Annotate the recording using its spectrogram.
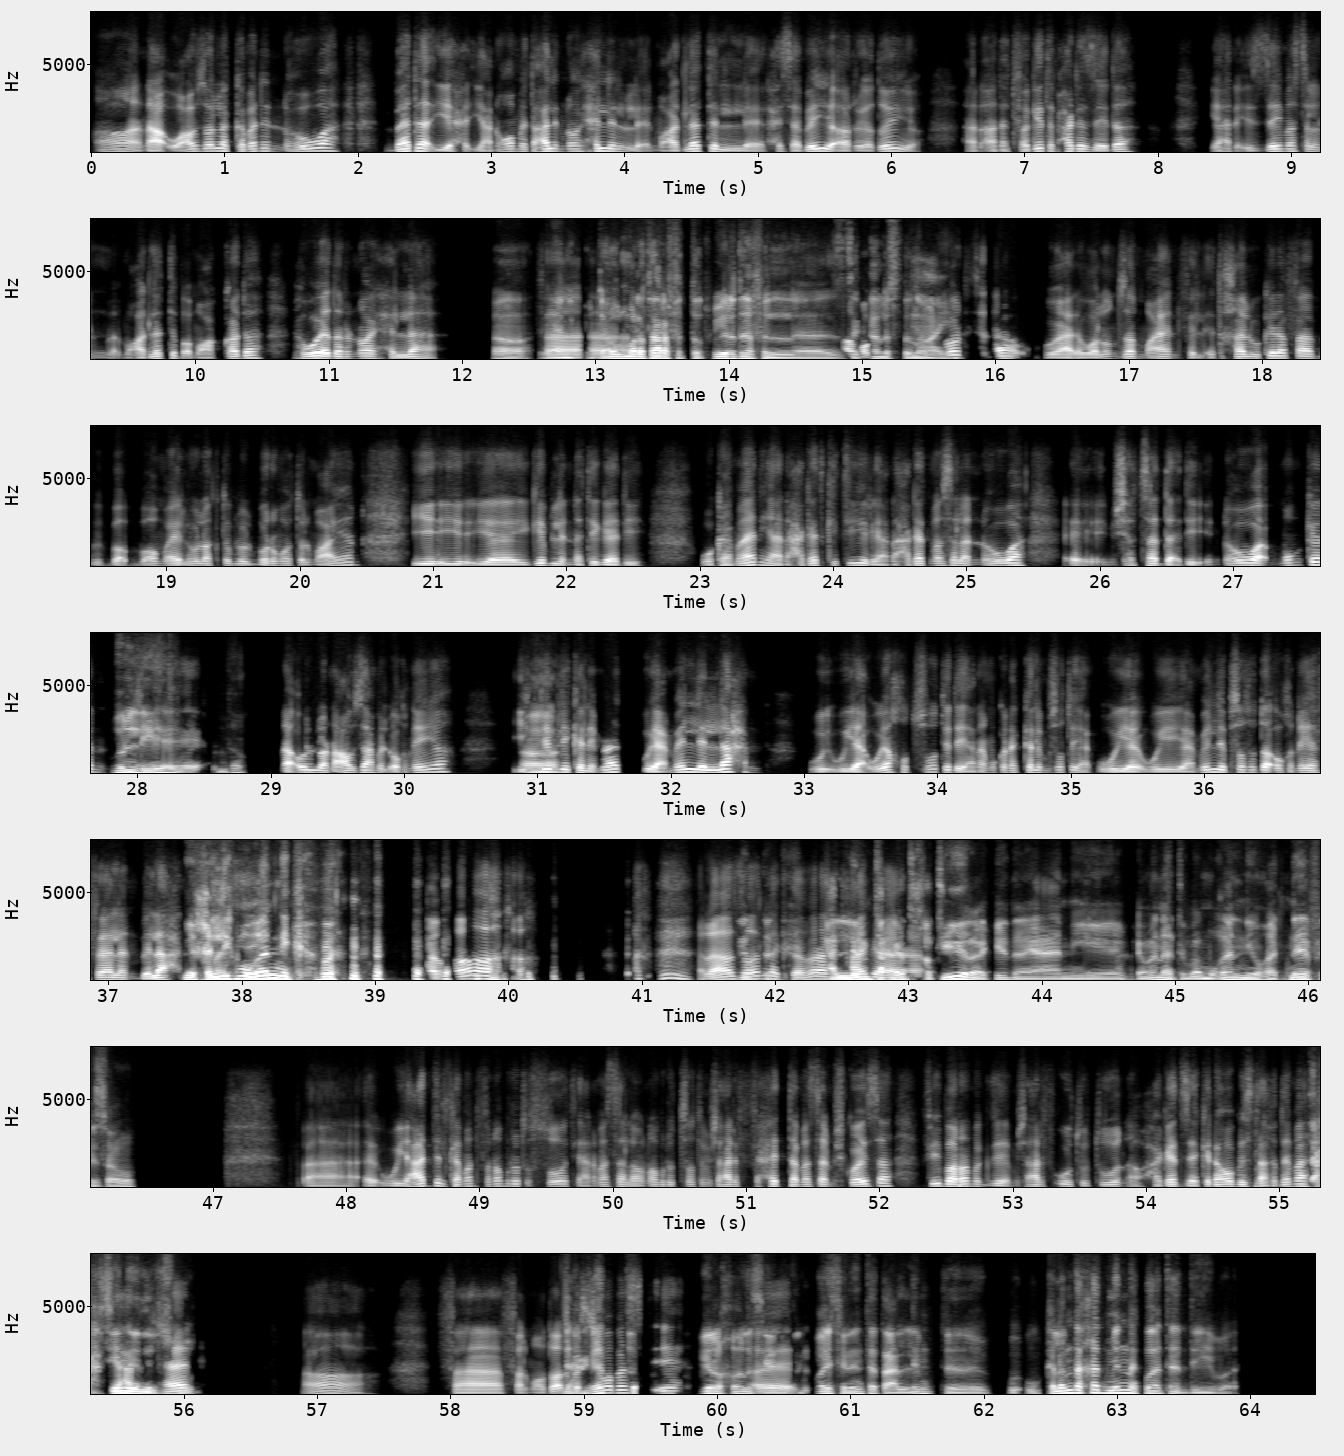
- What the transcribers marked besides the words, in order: unintelligible speech; in English: "الكورس"; in English: "prompt"; unintelligible speech; laugh; chuckle; unintelligible speech; tapping
- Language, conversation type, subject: Arabic, podcast, إزاي بتتعلم حاجة جديدة من الإنترنت خطوة بخطوة؟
